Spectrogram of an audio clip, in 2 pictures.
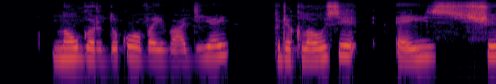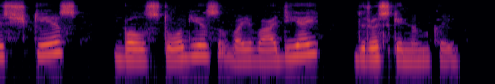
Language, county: Lithuanian, Marijampolė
